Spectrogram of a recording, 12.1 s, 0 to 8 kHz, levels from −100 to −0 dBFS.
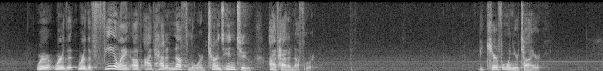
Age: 50-69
